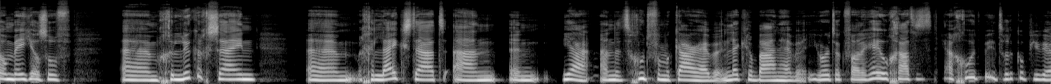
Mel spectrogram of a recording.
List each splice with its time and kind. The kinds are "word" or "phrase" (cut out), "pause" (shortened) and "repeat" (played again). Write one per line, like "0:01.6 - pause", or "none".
0:05.6 - pause
0:09.4 - pause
